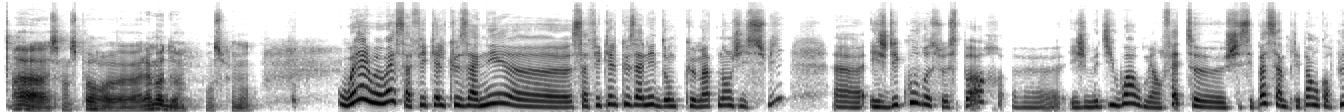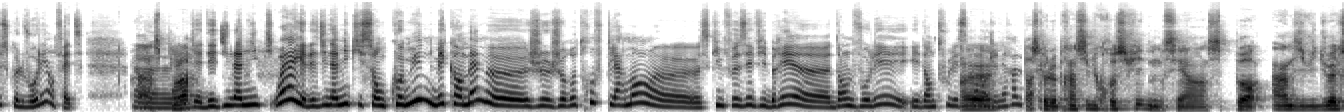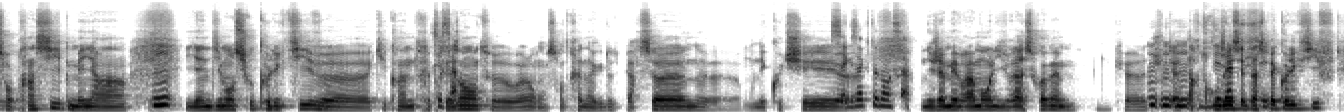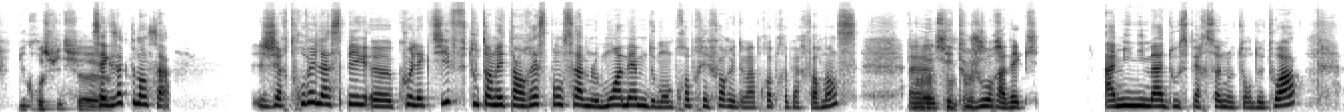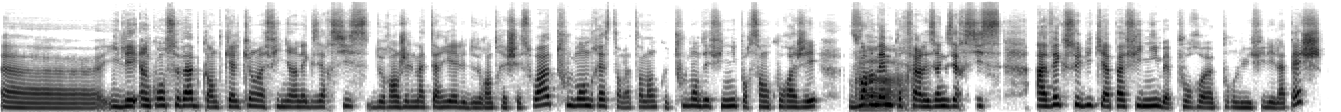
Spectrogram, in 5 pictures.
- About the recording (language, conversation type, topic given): French, podcast, Peux-tu me parler d’un loisir qui te passionne et m’expliquer comment tu as commencé ?
- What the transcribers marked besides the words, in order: other background noise; drawn out: "Heu"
